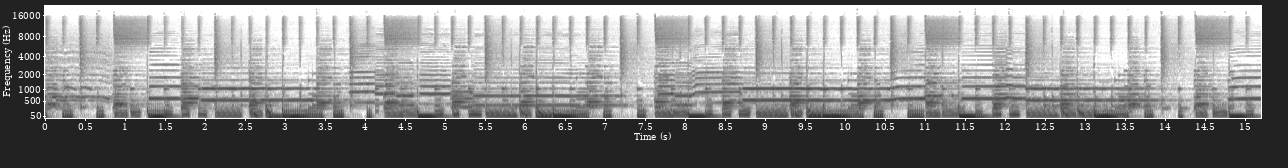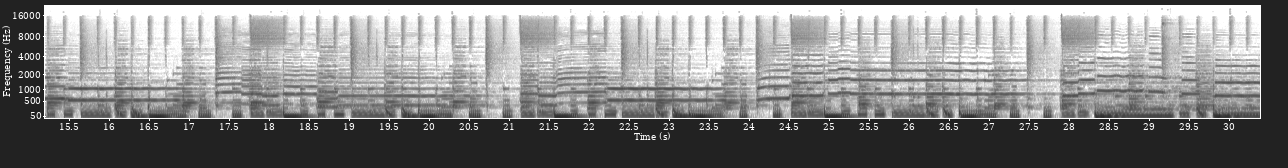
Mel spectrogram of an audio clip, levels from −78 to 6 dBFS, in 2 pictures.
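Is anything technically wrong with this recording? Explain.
No, there's nothing technically wrong here that I can hear; the audio just carries on steadily the whole way without anything catching the ear.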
